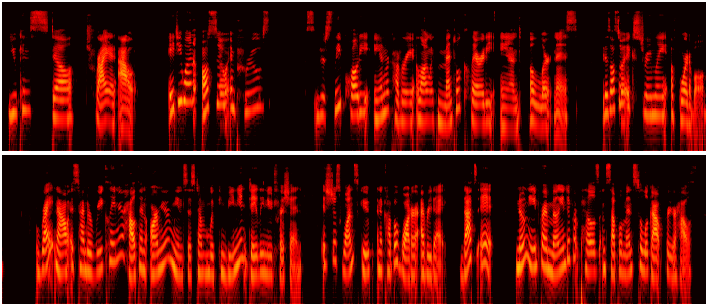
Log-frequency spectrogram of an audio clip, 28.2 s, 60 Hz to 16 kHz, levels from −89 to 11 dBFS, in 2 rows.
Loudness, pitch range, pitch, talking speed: -36 LUFS, 190-275 Hz, 225 Hz, 150 wpm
